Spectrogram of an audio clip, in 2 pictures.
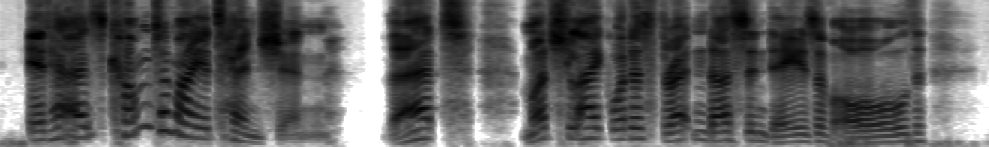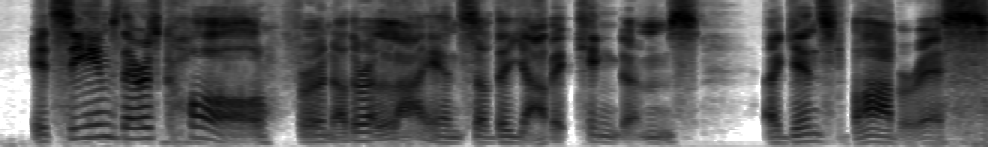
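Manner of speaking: feeble, frail, thin little voice. The storyteller voices the king addressing a crowd of armed bandits; frail little voice. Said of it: "he speaks up in his frail little little voice".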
